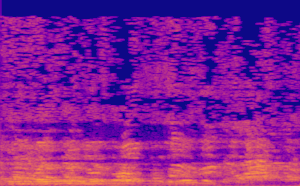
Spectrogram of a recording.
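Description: Several people talking at once: overlapping chatter of a small crowd.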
